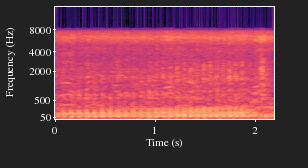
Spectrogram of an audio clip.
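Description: A vehicle's engine idling with a steady, rapid pulse, growing a little louder toward the end.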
